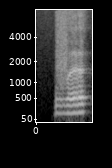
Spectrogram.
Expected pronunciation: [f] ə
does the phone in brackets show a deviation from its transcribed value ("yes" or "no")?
yes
